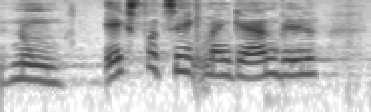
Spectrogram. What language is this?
Danish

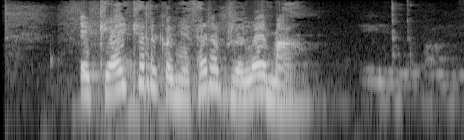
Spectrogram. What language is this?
Galician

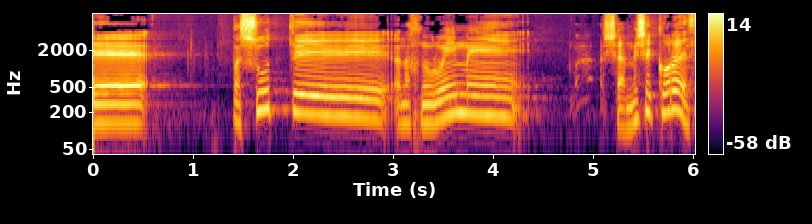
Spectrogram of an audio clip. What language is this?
Hebrew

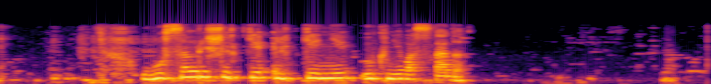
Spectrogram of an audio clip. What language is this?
Kazakh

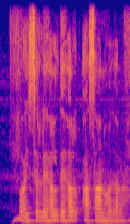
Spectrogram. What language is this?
Bhojpuri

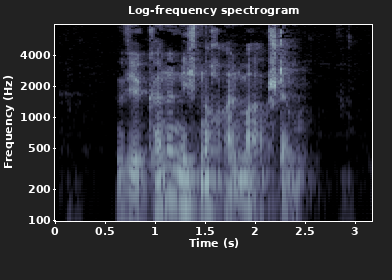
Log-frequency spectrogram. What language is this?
German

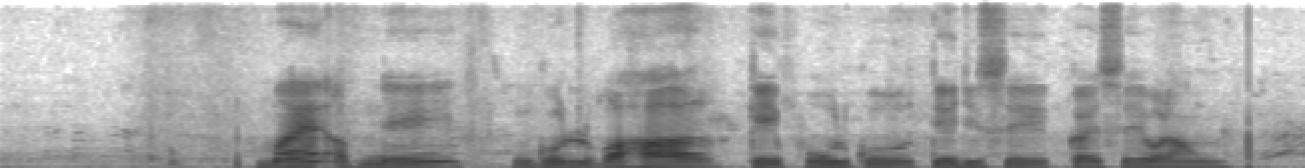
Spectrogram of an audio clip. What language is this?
Hindi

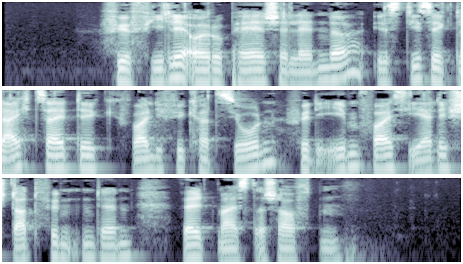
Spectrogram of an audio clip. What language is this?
German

